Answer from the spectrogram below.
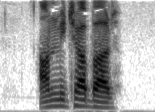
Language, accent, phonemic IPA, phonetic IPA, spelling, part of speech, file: Armenian, Eastern Armenian, /ɑnmit͡ʃʰɑˈbɑɾ/, [ɑnmit͡ʃʰɑbɑ́ɾ], անմիջաբար, adverb, Hy-անմիջաբար.ogg
- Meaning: directly, immediately, instantly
